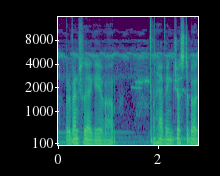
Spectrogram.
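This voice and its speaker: Over music in the background, a man talks with fairly even intonation. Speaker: creepypasta reader / amateur narrator. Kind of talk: horror story reading (creepypasta). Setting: home recording with a new microphone.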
